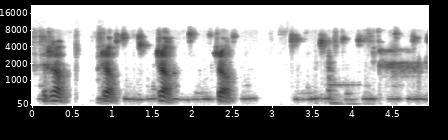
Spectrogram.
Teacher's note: র এর উচ্চারণটা হবে, জিভে যে অগ্রভাগ আছে সেই অগ্রভাগটা সামনের ওপরের পাটির দাঁতের গোড়ায় স্পর্শ করে উচ্চারিত হবে র, হালকা কম্পিত হবে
